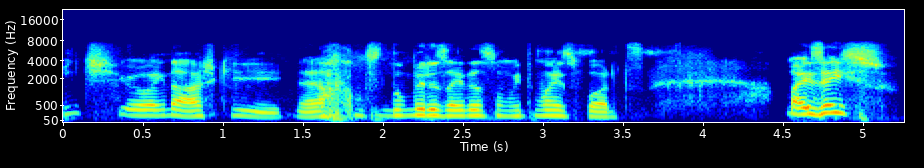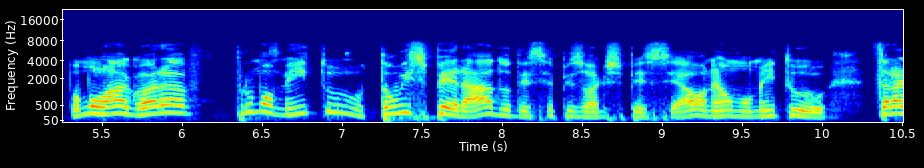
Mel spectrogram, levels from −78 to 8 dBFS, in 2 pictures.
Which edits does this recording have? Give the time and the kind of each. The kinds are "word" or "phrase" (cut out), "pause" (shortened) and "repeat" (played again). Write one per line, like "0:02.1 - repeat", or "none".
0:01.4 - pause
0:06.2 - pause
